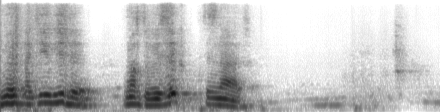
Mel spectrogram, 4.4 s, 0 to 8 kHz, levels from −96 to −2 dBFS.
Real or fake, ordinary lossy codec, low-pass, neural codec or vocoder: fake; AAC, 48 kbps; 7.2 kHz; codec, 16 kHz, 0.5 kbps, X-Codec, HuBERT features, trained on balanced general audio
